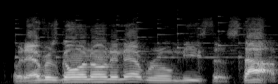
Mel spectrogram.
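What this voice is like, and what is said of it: Deep demon-like voice. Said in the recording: “she had like this deep demon voice”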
